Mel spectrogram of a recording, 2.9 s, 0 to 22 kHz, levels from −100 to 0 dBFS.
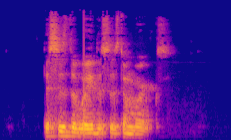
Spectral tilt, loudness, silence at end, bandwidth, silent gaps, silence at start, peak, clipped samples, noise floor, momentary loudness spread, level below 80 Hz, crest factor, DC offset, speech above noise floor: -4 dB/octave; -19 LUFS; 0.8 s; 16 kHz; none; 0.55 s; -6 dBFS; under 0.1%; -80 dBFS; 18 LU; -60 dBFS; 16 dB; under 0.1%; 61 dB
